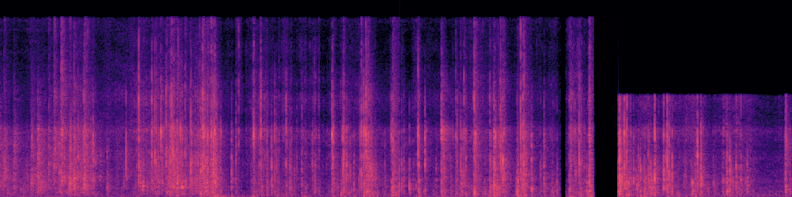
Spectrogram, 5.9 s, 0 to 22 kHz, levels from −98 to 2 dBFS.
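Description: A short recording of sounds with two kinds of trouble. There are two blocks of digital silence: a roughly 10 ms dropout at 3.00 s that comes across as a tick, and a longer 43 ms hole from 4.20 to 4.25 s, which fits a 2048-sample buffer not being filled in time. Both cut out and back with no fade. Then at 4.45 s there's a silence of about 190 ms, after which the sound runs to the end duller, with nothing above 11.4 kHz, a level shift of around 5 dB and a new noise floor sitting roughly 35 dB under the signal. That's most likely the input switched to a poorer device mid-recording.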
